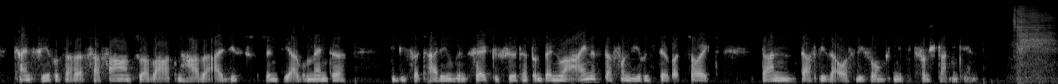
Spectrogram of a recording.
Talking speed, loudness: 185 wpm, -27 LUFS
